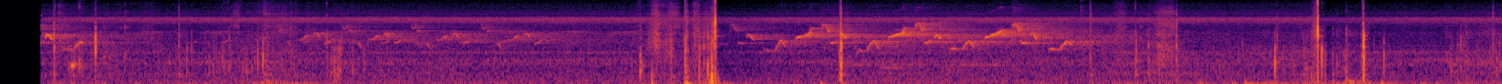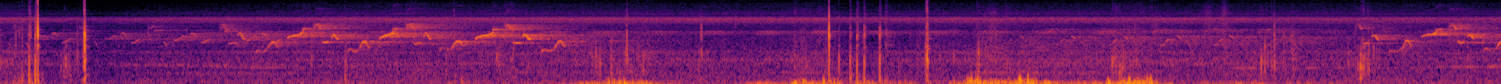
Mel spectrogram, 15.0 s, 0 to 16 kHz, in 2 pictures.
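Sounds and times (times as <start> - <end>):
high insect drone: 0.2 - 15.0
coyote calls: 3.6 - 5.6, 12.2 - 15.0.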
